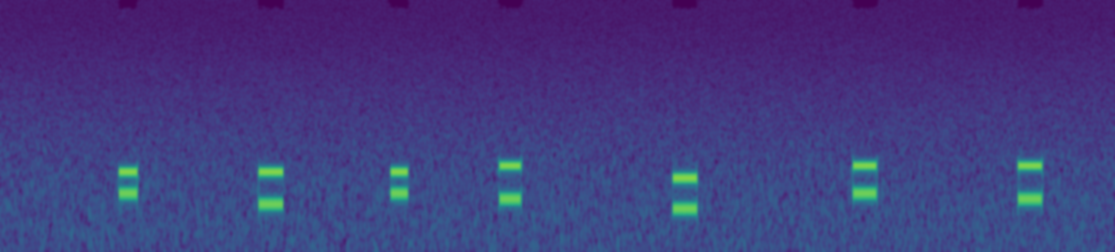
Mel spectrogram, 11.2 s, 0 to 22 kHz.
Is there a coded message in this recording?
Yes: DTMF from 1.2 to 10.4 s, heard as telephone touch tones, dialled by hand, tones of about 230 ms. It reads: 0 5 0 9 1 # 9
